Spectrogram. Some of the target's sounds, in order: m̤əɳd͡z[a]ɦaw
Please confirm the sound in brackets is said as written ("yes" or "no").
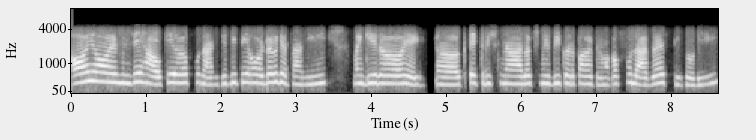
no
